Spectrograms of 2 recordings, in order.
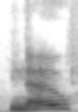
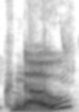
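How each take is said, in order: First: The word starts with an n sound. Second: The word starts with a k sound. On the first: The speaker calls it right. "like which we do not pronounce" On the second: The speaker calls it wrong. "some of my students like pronounce them like kno"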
